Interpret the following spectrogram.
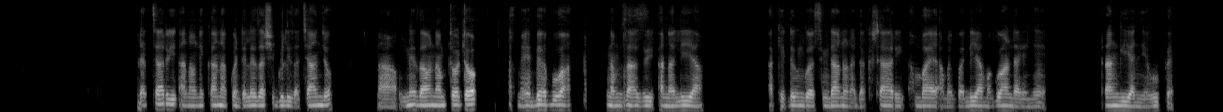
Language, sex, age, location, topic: Swahili, male, 18-24, Kisumu, health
